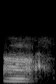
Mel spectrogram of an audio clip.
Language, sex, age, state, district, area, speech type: Assamese, male, 18-30, Assam, Charaideo, rural, conversation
